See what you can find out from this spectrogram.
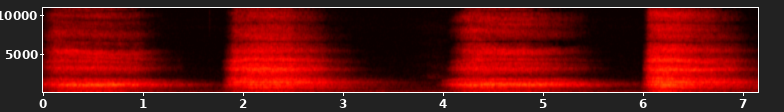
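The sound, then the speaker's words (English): A voice imitates heavy, rasping breathing: four long, loud breaths alternating in and out, each swelling then fading, with a brief pause between them and no talking. “And so I bend down to hear Larry, and Larry's breathing pattern is totally different.”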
